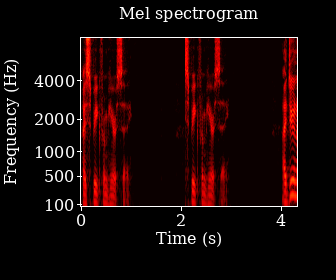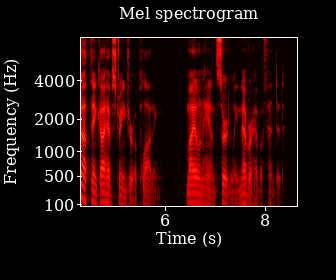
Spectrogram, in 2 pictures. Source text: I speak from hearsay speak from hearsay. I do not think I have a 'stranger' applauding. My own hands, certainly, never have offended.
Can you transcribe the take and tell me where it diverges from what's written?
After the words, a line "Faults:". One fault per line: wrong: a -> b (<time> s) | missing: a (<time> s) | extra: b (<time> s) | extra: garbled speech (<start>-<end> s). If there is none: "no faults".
I speak from hearsay speak from hearsay. I do not think I have a 'stranger' applauding. My own hands, certainly, never have offended.
Faults:
no faults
